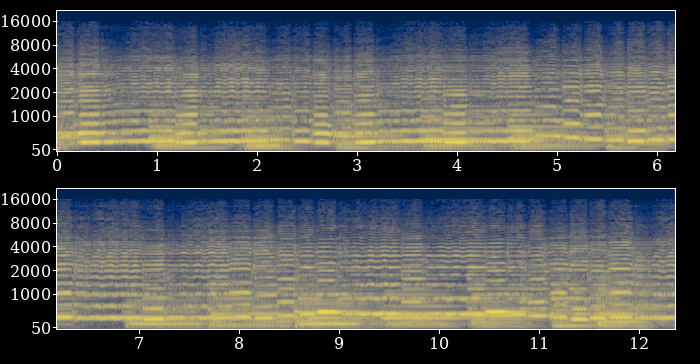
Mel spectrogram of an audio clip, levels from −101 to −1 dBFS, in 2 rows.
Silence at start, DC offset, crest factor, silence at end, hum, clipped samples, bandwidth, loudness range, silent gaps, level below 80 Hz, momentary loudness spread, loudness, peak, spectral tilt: 0 s; under 0.1%; 14 dB; 0 s; none; under 0.1%; 9.8 kHz; 2 LU; none; -48 dBFS; 5 LU; -17 LUFS; -4 dBFS; -6.5 dB/octave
